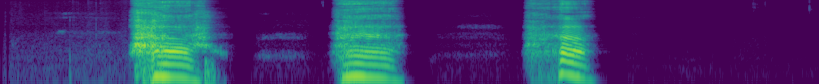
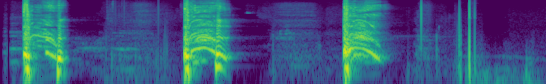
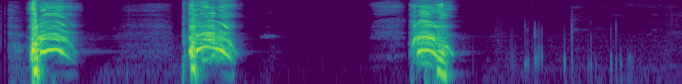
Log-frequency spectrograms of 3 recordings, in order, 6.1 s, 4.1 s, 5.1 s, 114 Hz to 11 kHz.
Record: {"exhalation_length": "6.1 s", "exhalation_amplitude": 31013, "exhalation_signal_mean_std_ratio": 0.35, "three_cough_length": "4.1 s", "three_cough_amplitude": 32768, "three_cough_signal_mean_std_ratio": 0.35, "cough_length": "5.1 s", "cough_amplitude": 32768, "cough_signal_mean_std_ratio": 0.32, "survey_phase": "beta (2021-08-13 to 2022-03-07)", "age": "18-44", "gender": "Male", "wearing_mask": "No", "symptom_none": true, "smoker_status": "Never smoked", "respiratory_condition_asthma": false, "respiratory_condition_other": false, "recruitment_source": "REACT", "submission_delay": "1 day", "covid_test_result": "Negative", "covid_test_method": "RT-qPCR", "influenza_a_test_result": "Negative", "influenza_b_test_result": "Negative"}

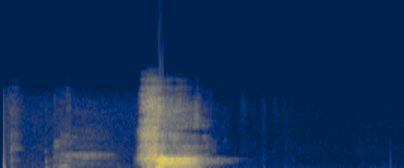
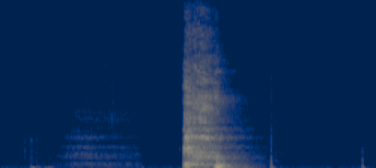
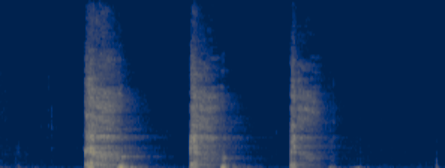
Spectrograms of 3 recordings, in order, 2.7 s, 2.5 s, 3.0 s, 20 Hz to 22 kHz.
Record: {"exhalation_length": "2.7 s", "exhalation_amplitude": 28061, "exhalation_signal_mean_std_ratio": 0.28, "cough_length": "2.5 s", "cough_amplitude": 1697, "cough_signal_mean_std_ratio": 0.29, "three_cough_length": "3.0 s", "three_cough_amplitude": 2022, "three_cough_signal_mean_std_ratio": 0.37, "survey_phase": "alpha (2021-03-01 to 2021-08-12)", "age": "45-64", "gender": "Female", "wearing_mask": "No", "symptom_none": true, "smoker_status": "Never smoked", "respiratory_condition_asthma": false, "respiratory_condition_other": false, "recruitment_source": "REACT", "submission_delay": "5 days", "covid_test_result": "Negative", "covid_test_method": "RT-qPCR"}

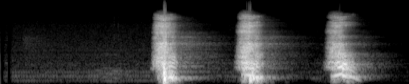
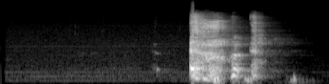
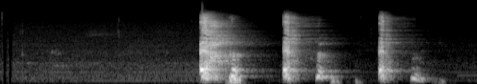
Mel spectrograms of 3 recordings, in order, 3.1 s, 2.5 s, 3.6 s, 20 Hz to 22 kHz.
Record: {"exhalation_length": "3.1 s", "exhalation_amplitude": 32768, "exhalation_signal_mean_std_ratio": 0.3, "cough_length": "2.5 s", "cough_amplitude": 32768, "cough_signal_mean_std_ratio": 0.25, "three_cough_length": "3.6 s", "three_cough_amplitude": 32018, "three_cough_signal_mean_std_ratio": 0.24, "survey_phase": "beta (2021-08-13 to 2022-03-07)", "age": "18-44", "gender": "Female", "wearing_mask": "No", "symptom_other": true, "smoker_status": "Ex-smoker", "respiratory_condition_asthma": false, "respiratory_condition_other": false, "recruitment_source": "REACT", "submission_delay": "1 day", "covid_test_result": "Negative", "covid_test_method": "RT-qPCR", "influenza_a_test_result": "Negative", "influenza_b_test_result": "Negative"}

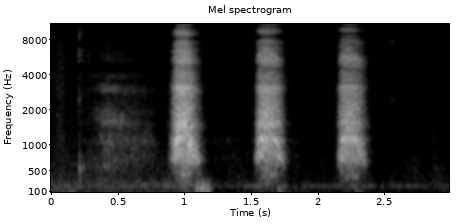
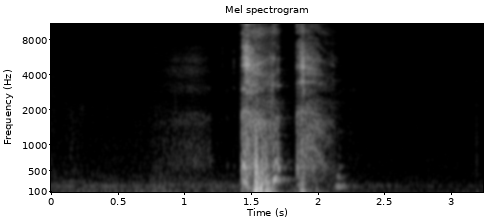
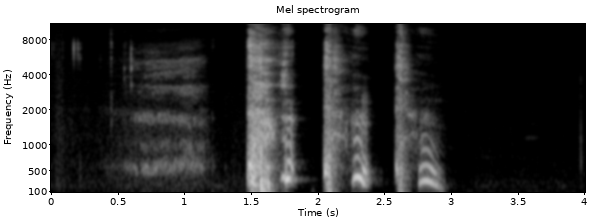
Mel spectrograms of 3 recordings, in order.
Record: {"exhalation_length": "3.0 s", "exhalation_amplitude": 15310, "exhalation_signal_mean_std_ratio": 0.33, "cough_length": "3.2 s", "cough_amplitude": 22124, "cough_signal_mean_std_ratio": 0.21, "three_cough_length": "4.0 s", "three_cough_amplitude": 32767, "three_cough_signal_mean_std_ratio": 0.31, "survey_phase": "alpha (2021-03-01 to 2021-08-12)", "age": "18-44", "gender": "Female", "wearing_mask": "No", "symptom_none": true, "smoker_status": "Ex-smoker", "respiratory_condition_asthma": true, "respiratory_condition_other": false, "recruitment_source": "REACT", "submission_delay": "1 day", "covid_test_result": "Negative", "covid_test_method": "RT-qPCR"}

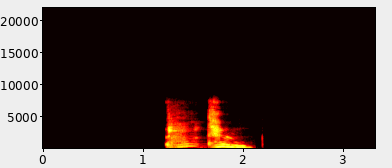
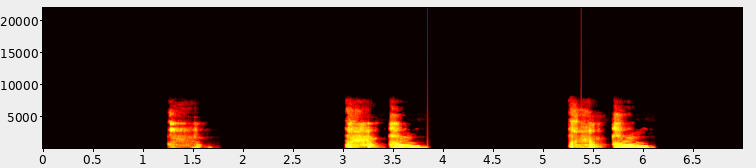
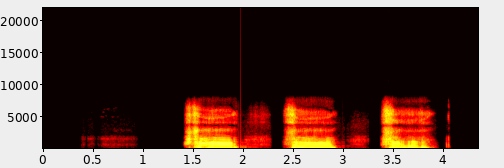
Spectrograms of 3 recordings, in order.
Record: {"cough_length": "3.3 s", "cough_amplitude": 26348, "cough_signal_mean_std_ratio": 0.35, "three_cough_length": "7.0 s", "three_cough_amplitude": 31081, "three_cough_signal_mean_std_ratio": 0.38, "exhalation_length": "4.4 s", "exhalation_amplitude": 28154, "exhalation_signal_mean_std_ratio": 0.46, "survey_phase": "beta (2021-08-13 to 2022-03-07)", "age": "45-64", "gender": "Female", "wearing_mask": "No", "symptom_none": true, "symptom_onset": "11 days", "smoker_status": "Current smoker (1 to 10 cigarettes per day)", "respiratory_condition_asthma": false, "respiratory_condition_other": false, "recruitment_source": "REACT", "submission_delay": "2 days", "covid_test_result": "Negative", "covid_test_method": "RT-qPCR", "influenza_a_test_result": "Negative", "influenza_b_test_result": "Negative"}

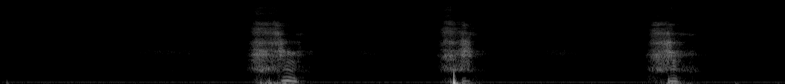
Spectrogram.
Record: {"exhalation_length": "7.9 s", "exhalation_amplitude": 5607, "exhalation_signal_mean_std_ratio": 0.29, "survey_phase": "beta (2021-08-13 to 2022-03-07)", "age": "45-64", "gender": "Female", "wearing_mask": "No", "symptom_none": true, "symptom_onset": "8 days", "smoker_status": "Ex-smoker", "respiratory_condition_asthma": false, "respiratory_condition_other": false, "recruitment_source": "REACT", "submission_delay": "1 day", "covid_test_result": "Negative", "covid_test_method": "RT-qPCR"}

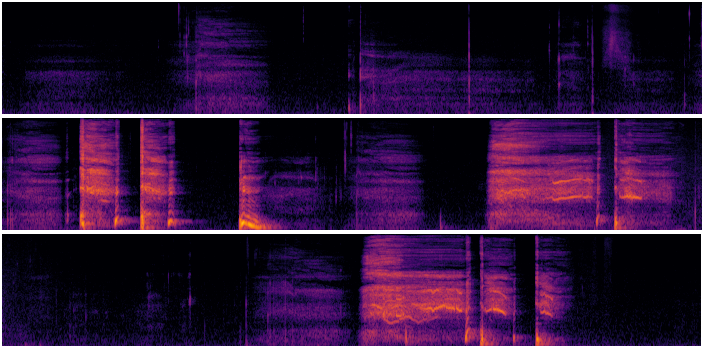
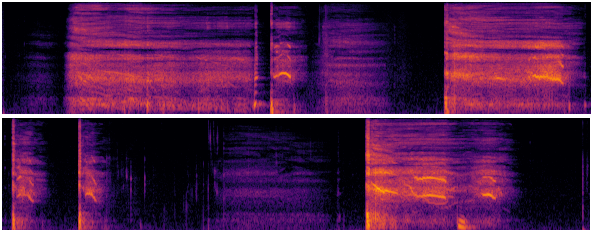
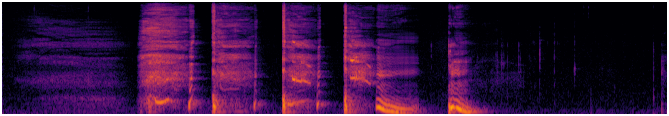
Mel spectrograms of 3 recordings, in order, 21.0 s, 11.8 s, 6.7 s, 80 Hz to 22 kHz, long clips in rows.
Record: {"three_cough_length": "21.0 s", "three_cough_amplitude": 6745, "three_cough_signal_mean_std_ratio": 0.33, "exhalation_length": "11.8 s", "exhalation_amplitude": 9503, "exhalation_signal_mean_std_ratio": 0.46, "cough_length": "6.7 s", "cough_amplitude": 2903, "cough_signal_mean_std_ratio": 0.43, "survey_phase": "alpha (2021-03-01 to 2021-08-12)", "age": "65+", "gender": "Female", "wearing_mask": "No", "symptom_cough_any": true, "symptom_onset": "13 days", "smoker_status": "Ex-smoker", "respiratory_condition_asthma": true, "respiratory_condition_other": true, "recruitment_source": "REACT", "submission_delay": "1 day", "covid_test_result": "Negative", "covid_test_method": "RT-qPCR"}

